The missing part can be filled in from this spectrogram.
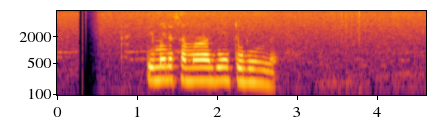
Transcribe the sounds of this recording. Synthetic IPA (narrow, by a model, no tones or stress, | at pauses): t̪emələsamaːɡejət̪ulinːə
